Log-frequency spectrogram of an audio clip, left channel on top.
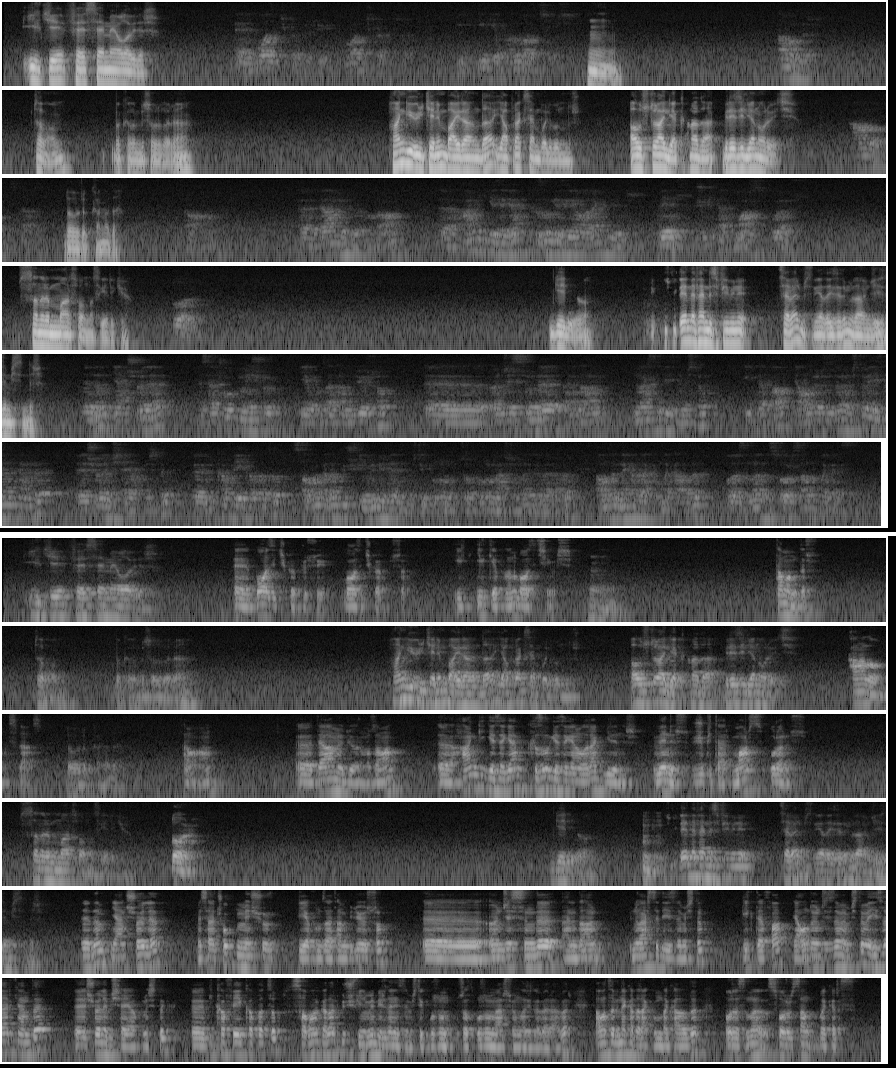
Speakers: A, on the left (about 45°); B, on the right (about 55°).
A: ilki FSM olabilir.
B: Ee, Boğaziçi Köprüsü. Boğaziçi Köprüsü. İlk, ilk yapılanı Boğaziçi'ymiş.
A: Hmm.
B: Tamamdır.
A: Tamam. Bakalım bir sorulara. Hangi ülkenin bayrağında yaprak sembolü bulunur? Avustralya,
B: Ya,
A: Kanada, Brezilya, Norveç.
B: Kanal olması lazım.
A: Doğru, Kanada.
B: Tamam. Ee, devam ediyorum o zaman. Ee, hangi gezegen kızıl gezegen olarak bilinir? Venüs, Jüpiter, Mars, Uranüs.
A: Sanırım Mars olması gerekiyor.
B: Doğru.
A: Geliyor.
B: Hı hı.
A: Yüzüklerin Efendisi filmini sever misin ya da izledin mi daha önce? İzlemişsindir.
B: Dedim. Yani şöyle, mesela çok meşhur bir yapım zaten biliyorsun. Ee, öncesinde hani daha ön- üniversitede izlemiştim ilk defa. Yani ondan önce izlememiştim ve izlerken de e, şöyle bir şey yapmıştık. Ee, bir kafeyi kapatıp sabaha kadar 3 filmi birden izlemiştik uzun uzat, uzun versiyonlarıyla beraber. Ama tabii ne kadar aklımda kaldı orasına sorursan bakarız.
